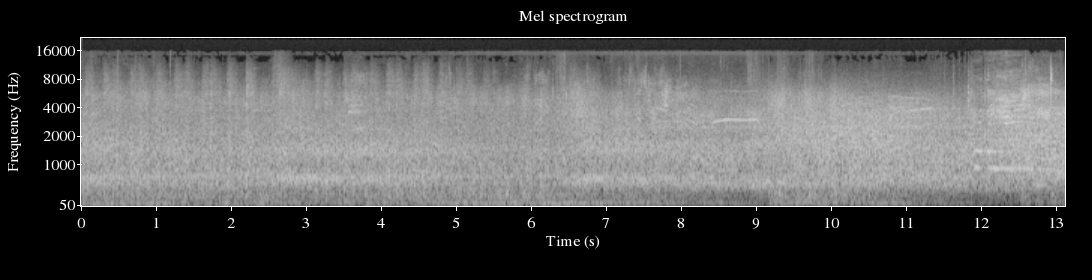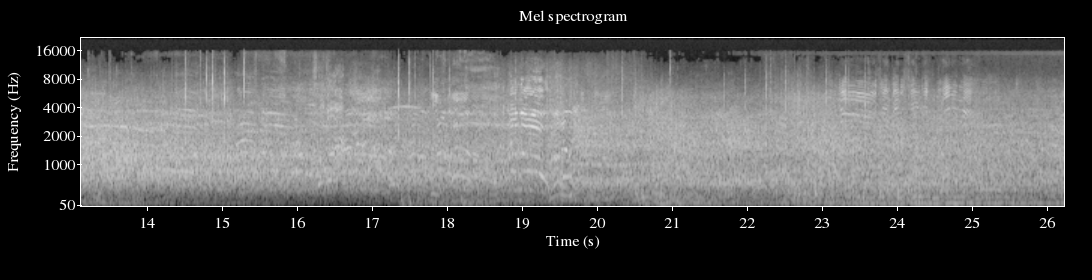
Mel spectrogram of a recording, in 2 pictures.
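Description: A large stadium crowd roars and chants steadily throughout.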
